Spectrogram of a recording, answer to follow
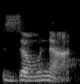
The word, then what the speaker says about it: Zona: of messing it up it's Zona z-o-n-a Zona very simple very easy yes welcome so we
